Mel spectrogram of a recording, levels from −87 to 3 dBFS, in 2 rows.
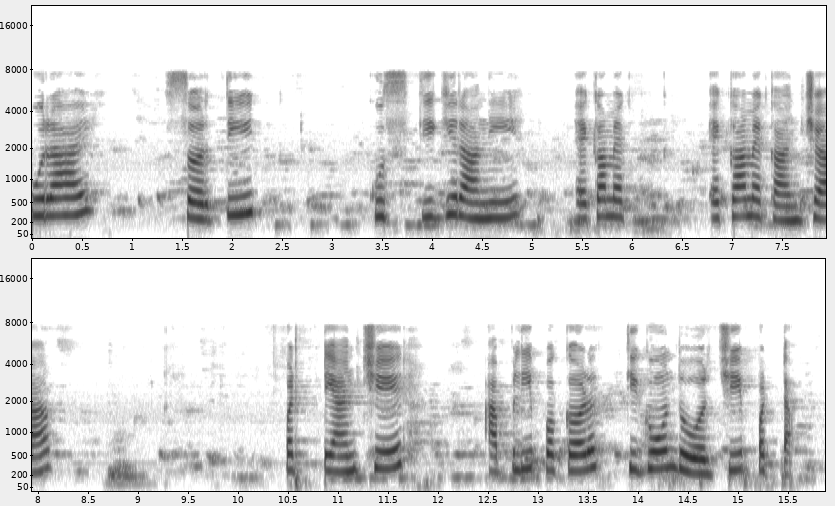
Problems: background sounds at intervals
